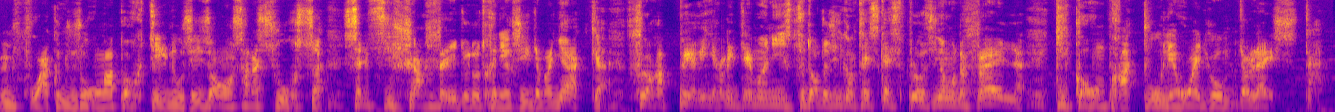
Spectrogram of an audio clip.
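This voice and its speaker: Using a menacing put-on character voice, a man speaks at a fairly low pitch and a moderate pace. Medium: machinima. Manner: menacing, haughty.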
